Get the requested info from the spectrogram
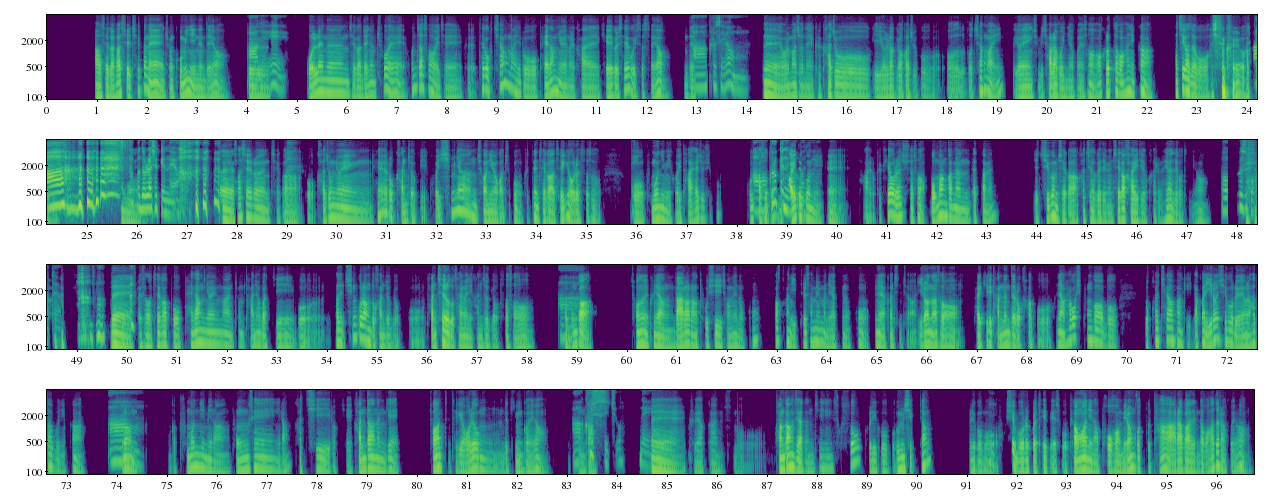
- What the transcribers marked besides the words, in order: tapping; laughing while speaking: "하시는 거예요"; laugh; laugh; in English: "케어를"; laugh; laughing while speaking: "그래서"; other background noise; in English: "로컬"
- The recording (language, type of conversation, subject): Korean, advice, 여행 예산을 어떻게 세우고 계획을 효율적으로 수립할 수 있을까요?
